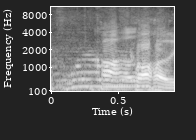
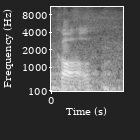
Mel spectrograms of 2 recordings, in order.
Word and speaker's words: Cathal: Cathal, yeah. Depending on where you go though in the country, it could be Cathal. Right. Yeah. But he's Cathal.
